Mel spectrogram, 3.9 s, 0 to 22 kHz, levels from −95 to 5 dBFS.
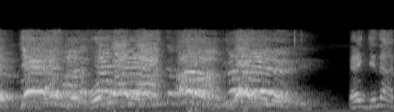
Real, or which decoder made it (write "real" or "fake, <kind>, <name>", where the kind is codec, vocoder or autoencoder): real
